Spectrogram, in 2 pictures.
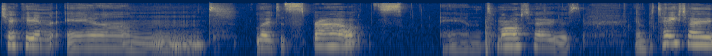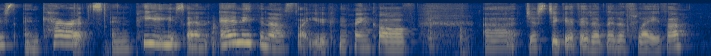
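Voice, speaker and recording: A woman speaks at a very slow pace with an English accent. Noticeable background noise is present. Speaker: video blogger with COPD. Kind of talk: casual vlog chat. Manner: paced to regulate breathing.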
